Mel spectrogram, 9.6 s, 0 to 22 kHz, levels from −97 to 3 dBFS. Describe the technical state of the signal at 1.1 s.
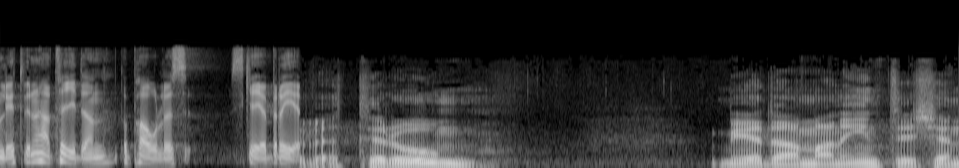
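At 1.1 s the speech signal is intact, with no audible fault at that point.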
